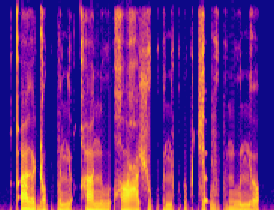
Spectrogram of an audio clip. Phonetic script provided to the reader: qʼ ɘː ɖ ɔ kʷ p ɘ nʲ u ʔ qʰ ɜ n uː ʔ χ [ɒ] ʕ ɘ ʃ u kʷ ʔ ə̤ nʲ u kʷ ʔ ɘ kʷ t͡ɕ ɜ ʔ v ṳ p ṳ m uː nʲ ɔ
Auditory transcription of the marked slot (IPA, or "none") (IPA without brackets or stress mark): ɒ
